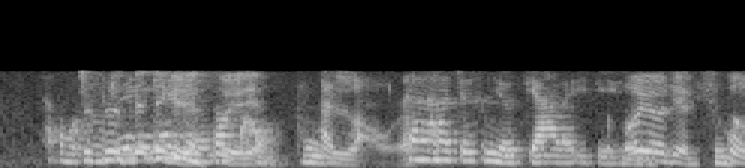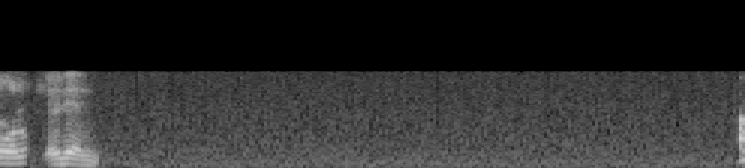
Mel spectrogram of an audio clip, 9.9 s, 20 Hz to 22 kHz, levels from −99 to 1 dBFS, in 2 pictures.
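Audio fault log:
Nothing to log here: the speech comes through a call path with a narrowband sound and nothing above 4 kHz, which fits G.711 A-law at 64 kbps, and no fault turns up anywhere in it.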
